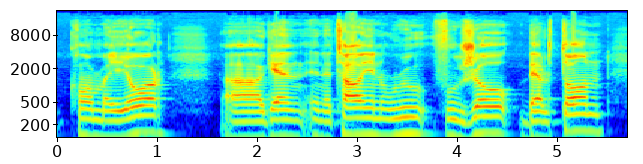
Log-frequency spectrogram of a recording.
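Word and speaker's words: Courmayeur: This one is actually Cormayor, not Mayor. Cormayor.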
